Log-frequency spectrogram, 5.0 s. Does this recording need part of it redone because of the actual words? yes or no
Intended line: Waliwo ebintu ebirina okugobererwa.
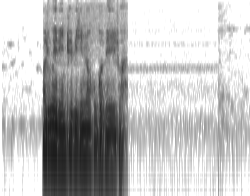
no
